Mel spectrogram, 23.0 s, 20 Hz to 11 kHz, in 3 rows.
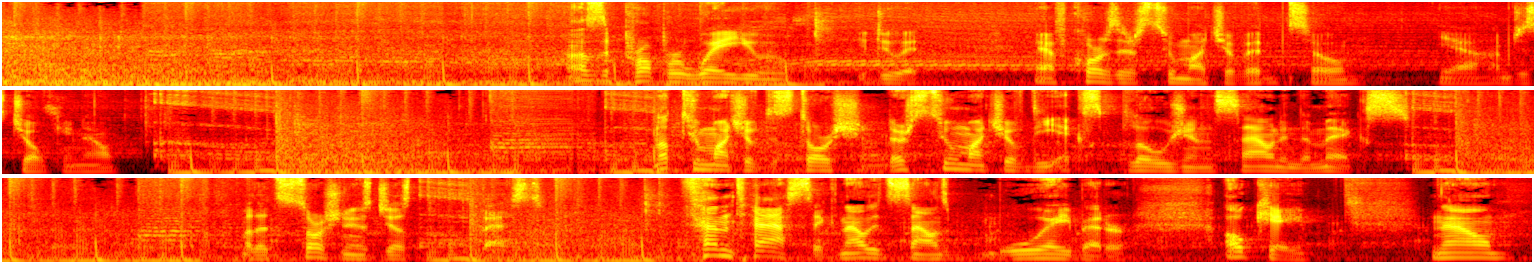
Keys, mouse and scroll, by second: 4.0 space, 5.7 ctrl+alt+p, 8.4 space, 9.9 click, 10.2 space, 10.4 click, 14.6 space, 15.3 click, 16.3 space, 16.9 ctrl+scroll down 2, 17.3 ctrl+space, 18.2 ctrl+scroll up 2, 18.5 ctrl+space, 18.8-19.5 ctrl+scroll down 4, 19.9 ctrl+scroll up 2, 20.2 ctrl+scroll down 2, 22.3 ctrl+scroll down 2.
